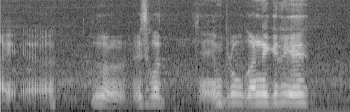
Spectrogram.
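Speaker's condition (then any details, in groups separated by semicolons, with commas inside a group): Cerebral palsy; spastic type, fully physically disabled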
